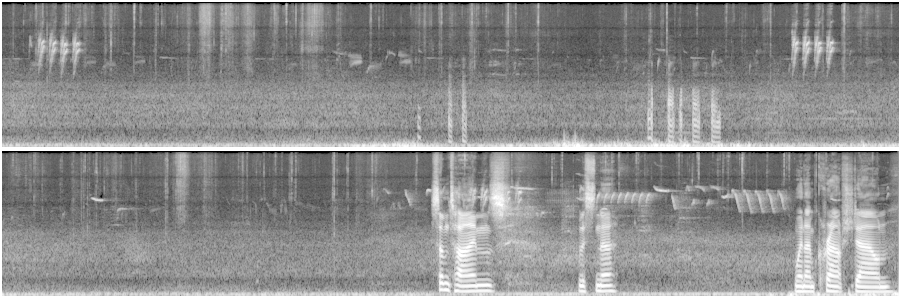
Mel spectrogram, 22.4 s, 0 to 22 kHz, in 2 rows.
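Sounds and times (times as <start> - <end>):
bird chirps overhead: 0.0 - 21.2
low outdoor rumble: 2.1 - 22.4
hens clucking in a hen garden field: 3.5 - 6.8, 7.6 - 22.1
speech: 8.4 - 9.1, 9.9 - 10.4, 16.6 - 17.8, 18.4 - 19.0, 21.2 - 22.4.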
